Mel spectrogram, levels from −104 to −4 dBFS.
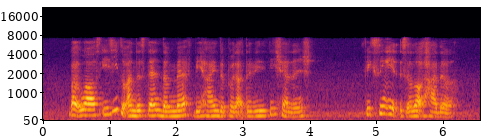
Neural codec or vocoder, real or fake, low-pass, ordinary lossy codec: none; real; 7.2 kHz; AAC, 48 kbps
